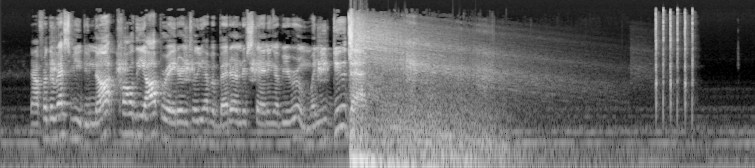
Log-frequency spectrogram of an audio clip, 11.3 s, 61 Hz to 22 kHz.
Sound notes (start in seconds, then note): 5.2 power shutting down; 9.8 button clicking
